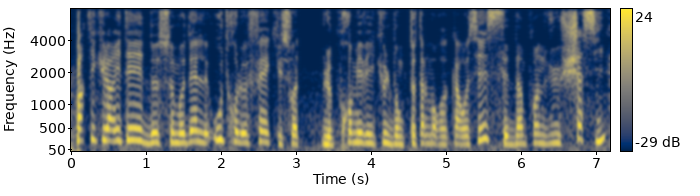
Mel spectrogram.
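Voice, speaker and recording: Man presenting a measured review. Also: high voice, a little mellow, slight background noise. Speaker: magazine presenter and vehicle reviewer. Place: outdoors by a river and inside a motorhome.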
